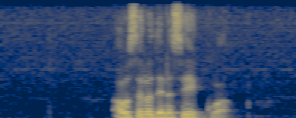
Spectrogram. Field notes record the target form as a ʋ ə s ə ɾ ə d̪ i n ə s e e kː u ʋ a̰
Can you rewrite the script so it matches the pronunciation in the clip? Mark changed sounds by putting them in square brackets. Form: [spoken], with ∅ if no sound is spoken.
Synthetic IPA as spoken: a ʋ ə s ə ɾ ə d̪ [e] n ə s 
